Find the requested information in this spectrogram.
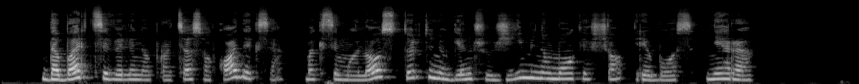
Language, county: Lithuanian, Šiauliai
